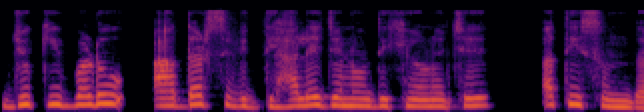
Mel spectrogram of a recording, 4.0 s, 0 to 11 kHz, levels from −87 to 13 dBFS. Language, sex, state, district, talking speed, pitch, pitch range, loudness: Garhwali, female, Uttarakhand, Tehri Garhwal, 150 wpm, 215 Hz, 200-245 Hz, -28 LUFS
